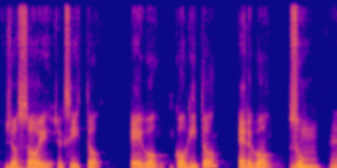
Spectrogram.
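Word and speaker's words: cogito: soy yo existo ego coquito ergo zoom el coito se lee como si hubiera una u después de la G y con acento en la o Eh egocógito ergosum bueno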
